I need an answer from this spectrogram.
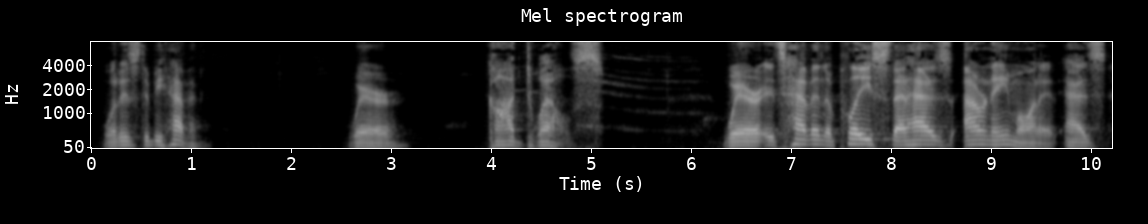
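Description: A man preaching as a pastor, reading scripture and speaking to a congregation in a deliberate, pausing way. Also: on the low side, a little mellow. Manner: slow, deliberate, with long pauses.

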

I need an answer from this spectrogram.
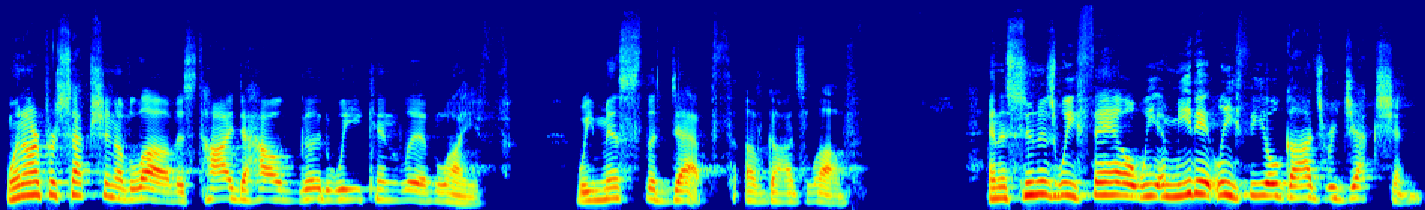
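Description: A male pastor delivering a sermon at an unhurried, deliberate pace. His voice sits a little high for a man. He moves between hushed, low stretches and loud, climbing passages. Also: animated. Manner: swings from soft and low to loud and rising.

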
